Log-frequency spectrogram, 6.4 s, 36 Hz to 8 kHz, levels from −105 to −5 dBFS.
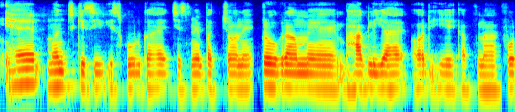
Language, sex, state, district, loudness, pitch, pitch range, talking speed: Hindi, male, Uttar Pradesh, Etah, -27 LUFS, 115 Hz, 115-120 Hz, 175 wpm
